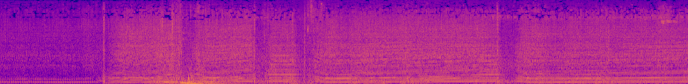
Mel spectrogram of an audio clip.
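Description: A quad bike engine idles, then revs up and down as it accelerates through the gears.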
